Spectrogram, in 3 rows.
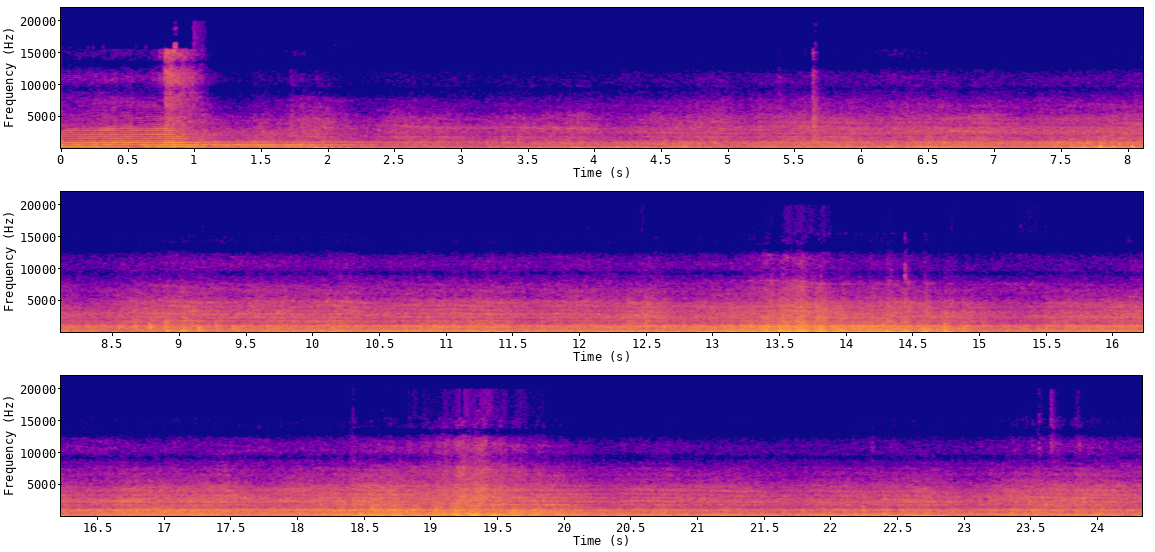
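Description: A special train hauled by a WAP-7 electric locomotive rolls steadily along the rails, with continuous wheel rumble and clatter and two swells in loudness as cars pass close by.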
